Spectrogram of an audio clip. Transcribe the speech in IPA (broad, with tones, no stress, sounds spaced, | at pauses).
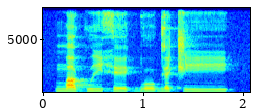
m a˦˨ kʷ iː˦ h eː˨ ɡ͡b oː˨ ɡ ɛ˦ t͡ʃ iː˦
